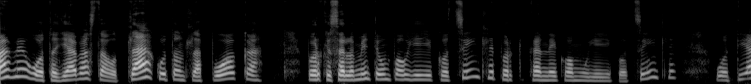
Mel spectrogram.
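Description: A speech recording with no technical faults to report.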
